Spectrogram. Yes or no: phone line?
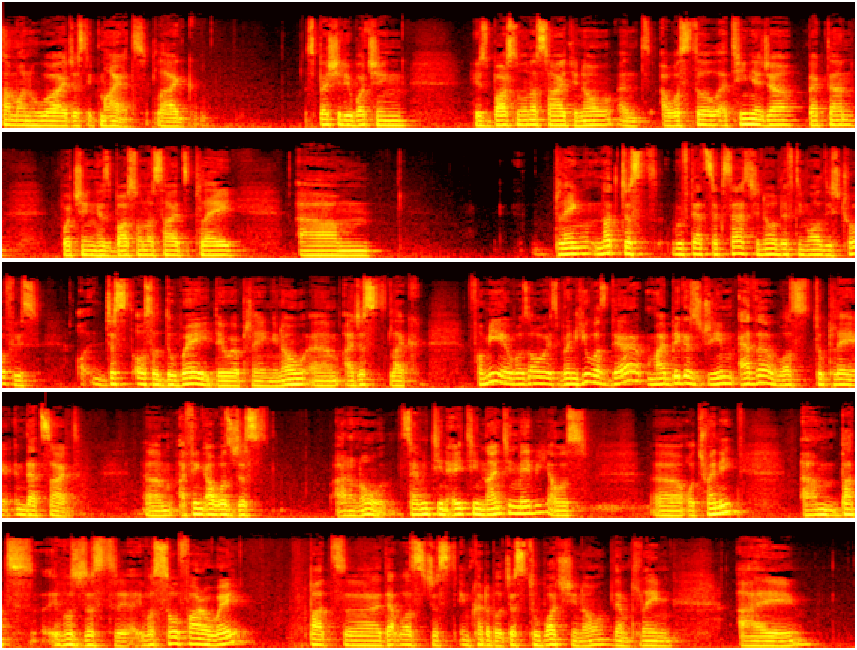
no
